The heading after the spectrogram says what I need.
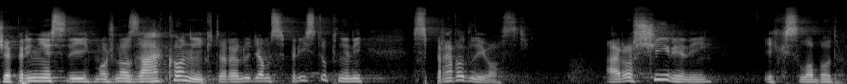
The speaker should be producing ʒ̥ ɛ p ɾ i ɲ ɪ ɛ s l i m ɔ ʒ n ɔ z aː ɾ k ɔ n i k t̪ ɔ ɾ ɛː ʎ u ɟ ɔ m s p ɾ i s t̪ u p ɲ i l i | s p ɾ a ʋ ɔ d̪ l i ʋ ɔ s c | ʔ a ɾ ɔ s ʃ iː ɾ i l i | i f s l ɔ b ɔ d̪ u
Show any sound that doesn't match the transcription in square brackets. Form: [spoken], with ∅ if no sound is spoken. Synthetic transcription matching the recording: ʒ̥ ɛ p ɾ i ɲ ɪ ɛ s l i m ɔ ʒ n ɔ z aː [∅] k ɔ n i k t̪ ɔ ɾ ɛː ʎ u ɟ ɔ m s p ɾ i s t̪ u p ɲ i l i | s p ɾ a ʋ ɔ d̪ l i ʋ ɔ s c | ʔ a ɾ ɔ s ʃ iː ɾ i l i | i [x] s l ɔ b ɔ d̪ u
